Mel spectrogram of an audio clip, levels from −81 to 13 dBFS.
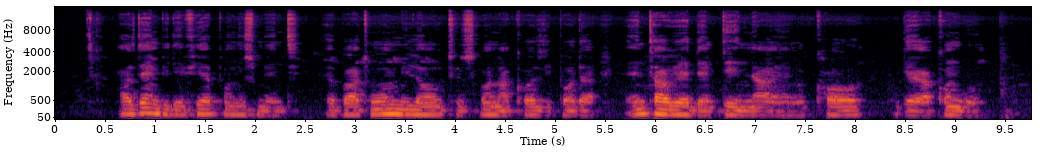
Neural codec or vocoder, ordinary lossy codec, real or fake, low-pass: vocoder, 48 kHz, 128 mel bands, Vocos; none; fake; 14.4 kHz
